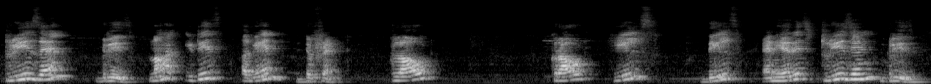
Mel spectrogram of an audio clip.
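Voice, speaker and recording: A male teacher, explaining a poem to a class, who switches between slowly drawn-out English and quicker Hindi. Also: sits high, very animated, a bit bright, far from the mic. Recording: roomy, from off the mic.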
